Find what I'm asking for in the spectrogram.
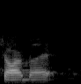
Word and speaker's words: Sharbutt: H-U-N-T-E-R. – Yes, ma'am. – And the last name? – Sharbutt. – You said Sharbutt? – Yeah, Sharbutt. – And spell that for me. – S-H-A-R-B-U-T-T. – Okay. S-H-A-R-B-U-T-T.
